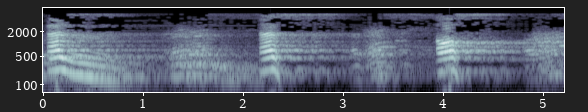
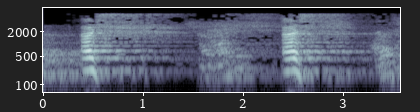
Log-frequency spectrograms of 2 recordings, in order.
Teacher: في حرف الشين يحصل انتشار الصوت في الفم · Shown in: second take · Term: التفشي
